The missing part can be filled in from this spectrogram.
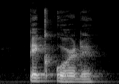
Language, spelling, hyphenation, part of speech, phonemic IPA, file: Dutch, pikorde, pik‧or‧de, noun, /ˈpɪkˌɔr.də/, Nl-pikorde.ogg
- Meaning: 1. pecking order 2. pecking order, hierarchy, ranking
